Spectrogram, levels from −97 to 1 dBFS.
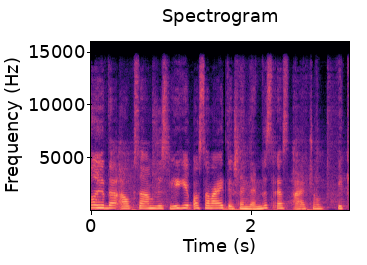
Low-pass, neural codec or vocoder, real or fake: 14.4 kHz; codec, 44.1 kHz, 2.6 kbps, DAC; fake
